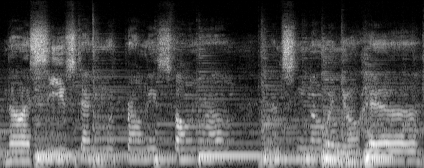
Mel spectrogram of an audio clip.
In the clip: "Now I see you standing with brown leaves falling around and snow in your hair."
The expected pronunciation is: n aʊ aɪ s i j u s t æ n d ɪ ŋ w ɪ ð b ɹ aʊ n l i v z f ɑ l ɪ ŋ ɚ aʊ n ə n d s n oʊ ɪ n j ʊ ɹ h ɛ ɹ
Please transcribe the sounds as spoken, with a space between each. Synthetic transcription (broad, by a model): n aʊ aɪ s i j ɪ s t æ n d ɪ ŋ w ɪ ð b ɹ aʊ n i z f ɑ n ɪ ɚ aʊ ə n s n oʊ ɪ n j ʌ ɹ h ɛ ɹ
